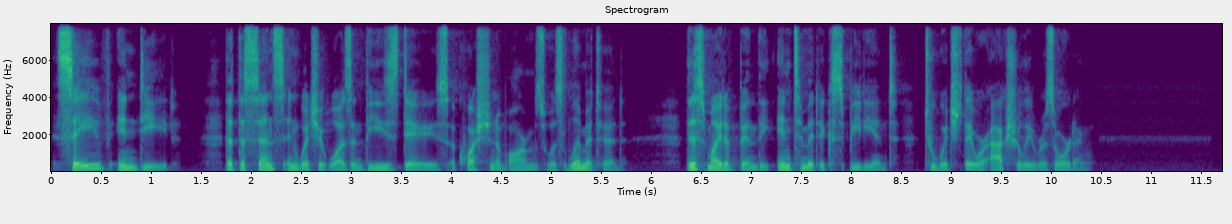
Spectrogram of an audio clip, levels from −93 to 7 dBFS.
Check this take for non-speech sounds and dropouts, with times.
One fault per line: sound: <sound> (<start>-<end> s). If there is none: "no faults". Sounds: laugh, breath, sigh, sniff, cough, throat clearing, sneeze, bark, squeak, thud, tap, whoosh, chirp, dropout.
no faults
